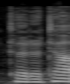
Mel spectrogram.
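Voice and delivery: "ta-da-ta" with weight on the final TA; quick "ta-da" into a stressed "ta"; light-light-heavy. Shown as a demonstration. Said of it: "light, light, heavy".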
